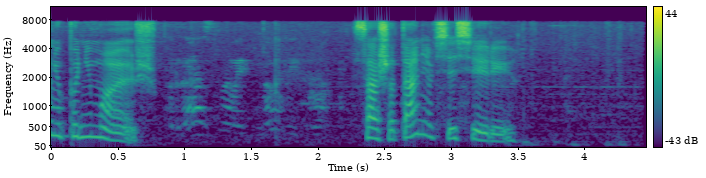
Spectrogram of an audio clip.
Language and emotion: Russian, angry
